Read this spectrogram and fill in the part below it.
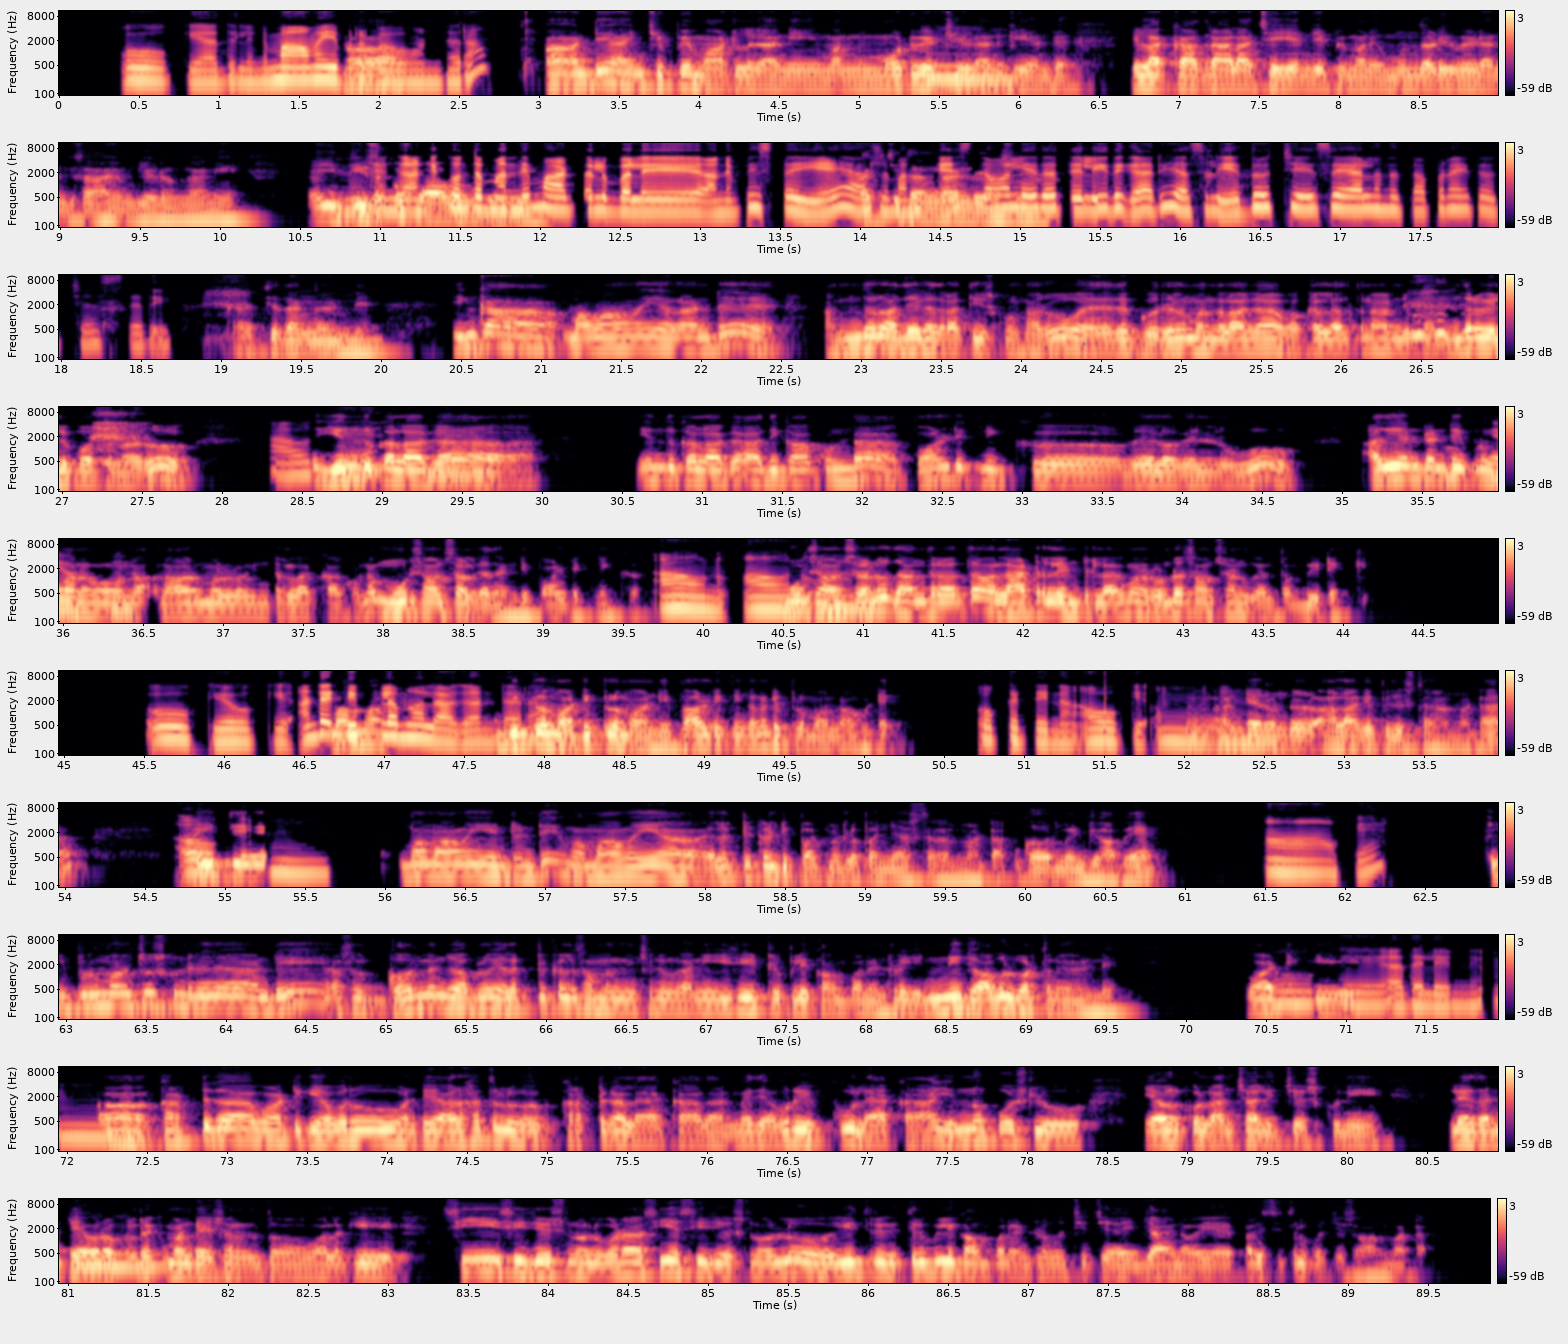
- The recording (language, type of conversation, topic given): Telugu, podcast, మీరు తీసుకున్న ఒక నిర్ణయం మీ జీవితాన్ని ఎలా మలచిందో చెప్పగలరా?
- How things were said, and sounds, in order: other noise; in English: "మోటివేట్"; giggle; in English: "పాలిటెక్నిక్ వేలో"; "వెళ్ళు నువ్వు" said as "వెళ్ళువు"; in English: "న నార్మల్"; in English: "పాలిటెక్నిక్"; in English: "లాటరల్ ఎంట్రీ"; in English: "బీటెక్‌కి"; in English: "డిప్లొమాలాగా"; in English: "డిప్లొమా, డిప్లొమా"; in English: "పాలిటెక్నిక్"; in English: "డిప్లొమా"; in English: "ఎలక్ట్రికల్ డిపార్ట్మెంట్‌లో"; in English: "గవర్నమెంట్"; in English: "గవర్నమెంట్ జాబ్‌లో ఎలక్ట్రికల్‌కి"; in English: "ఈసీ ట్రిపుల్ ఈ కాంపోనెంట్‌లో"; in English: "కరెక్ట్‌గా"; in English: "కరెక్ట్‌గా"; in English: "రికమెండేషన్‌లతో"; other background noise; in English: "సీఈసీ"; in English: "సీఎస్‌సీ"; in English: "త్రీ త్రీపుల్ ఈ కాంపోనెంట్‌లో"; in English: "జా జాయిన్"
